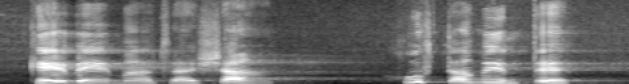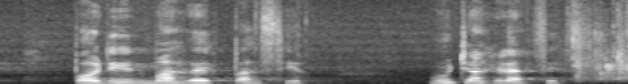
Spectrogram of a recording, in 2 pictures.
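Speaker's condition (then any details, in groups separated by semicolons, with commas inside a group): Cerebral palsy; respiratory arrest at birth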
